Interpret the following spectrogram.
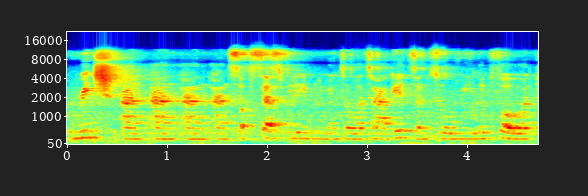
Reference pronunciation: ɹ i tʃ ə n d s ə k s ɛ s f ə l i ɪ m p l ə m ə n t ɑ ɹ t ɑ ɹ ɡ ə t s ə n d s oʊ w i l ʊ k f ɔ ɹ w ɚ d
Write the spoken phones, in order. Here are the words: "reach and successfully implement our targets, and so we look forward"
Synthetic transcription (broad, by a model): ɹ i tʃ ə n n s ə k s ɛ s f ə l i ɪ m p l ə m ə n t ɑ l t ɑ ɡ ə t s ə n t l w i l ʊ k f ɔ w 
